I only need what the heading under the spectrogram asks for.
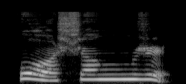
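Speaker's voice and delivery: slow, high, drawn-out, careful reading.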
